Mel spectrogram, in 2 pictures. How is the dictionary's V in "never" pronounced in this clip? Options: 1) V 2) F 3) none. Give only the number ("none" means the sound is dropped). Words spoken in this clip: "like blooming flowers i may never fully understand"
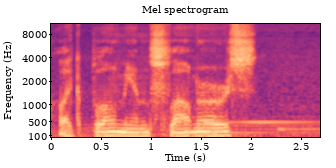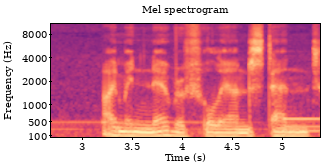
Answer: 1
